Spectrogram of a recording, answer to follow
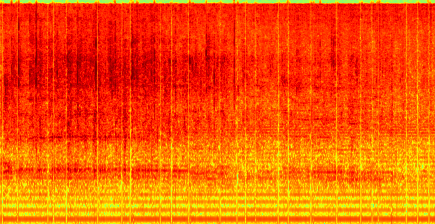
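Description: Faint applause from a gathering of many hands clapping, strongest in the first couple of seconds and then tapering off, over a steady low electrical hum.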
